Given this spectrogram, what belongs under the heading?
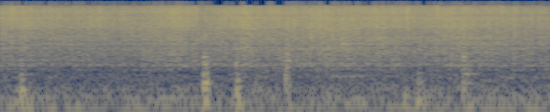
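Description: Sabudana khichdi frying in a pan, with a loud, steady sizzle throughout and a few soft thumps and scrapes as a spoon stirs it, no voices.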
